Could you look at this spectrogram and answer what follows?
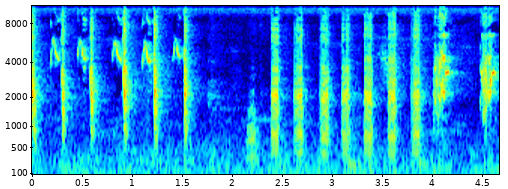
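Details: White-eyed Javan myna (jalak kebo mata putih) singing vigorously in a masteran tutor recording: rapid series of harsh, rasping squawks, about a dozen in under five seconds, some with brief squeaky overtones, over a faint steady high hiss.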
